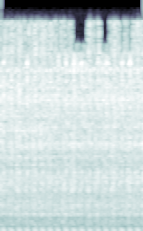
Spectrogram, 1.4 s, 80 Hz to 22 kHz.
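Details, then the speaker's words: Raider 150 Fi on a stock ECU taken from another motorcycle, ECU swap test: warm single-cylinder idle settles at once to a steady, even low thump with no hunting or stumbling; healthy idle. "Pansin nyo, steady na siya sa 4 agad. Nainit yung makina."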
